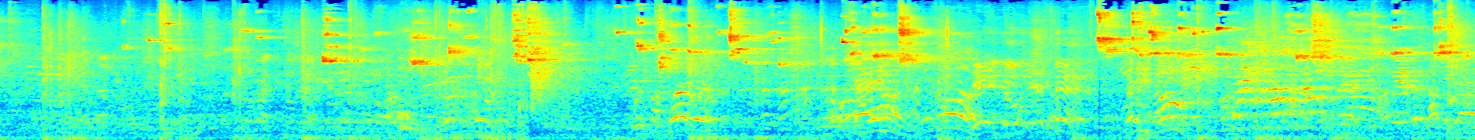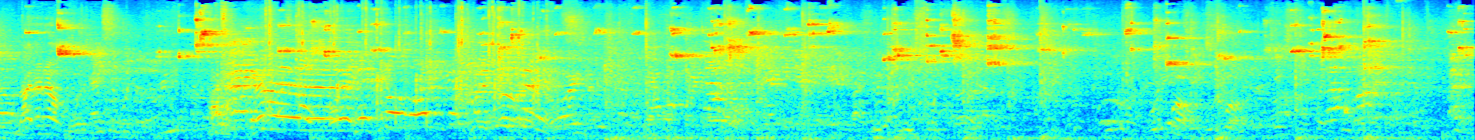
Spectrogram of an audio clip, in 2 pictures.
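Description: A crowd of spectators chatters and calls out in the echoing hall.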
